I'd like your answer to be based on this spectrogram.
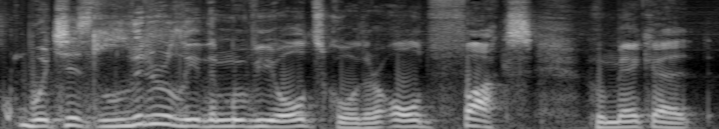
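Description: Dark-voiced man, profane casual banter. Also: on the high side, fairly quick. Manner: profane, laughing, acts out quotes. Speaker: podcast co-host. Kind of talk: casual chat.

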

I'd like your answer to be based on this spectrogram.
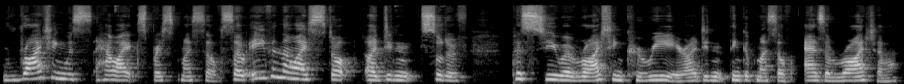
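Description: A woman's voice: medium pitch, moderate pace, a bit bright. A middle-aged woman author, a guest in an interview, talking reflectively and self-deprecatingly about her writing, with frequent restarts.

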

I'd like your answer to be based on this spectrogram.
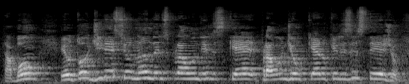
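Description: A parenting educator with a Brazilian Portuguese accent gives a live parenting lesson, answering viewer questions, explaining step by step, checking in often and acting out the voices of parents and children. His voice is very high-pitched and fast, with a roomy sound.

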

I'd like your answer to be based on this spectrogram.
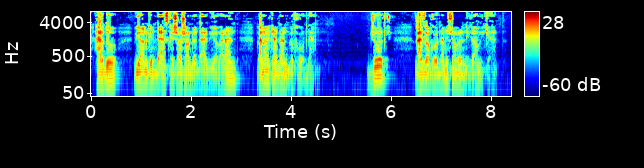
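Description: Low raspy guy narrating a story, steady and dramatic. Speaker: audiobook narrator. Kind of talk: scripted narration.

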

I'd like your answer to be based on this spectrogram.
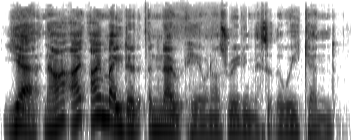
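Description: Reading quotes and telling stories in a reflective, casual podcast chat, this co-host laughs easily. He's very animated and quick, with a warm, husky, medium-pitched voice, recorded on a studio mic with a pop filter.

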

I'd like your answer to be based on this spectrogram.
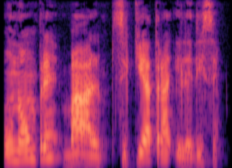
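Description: A man reading short jokes aloud as an unhurried storyteller who briefly voices the punchlines. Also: a little high, animated. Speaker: joke reader.

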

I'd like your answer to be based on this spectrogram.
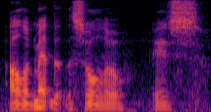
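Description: Man, lowish gravelly voice, blunt dry critic, casual podcast chat, faint room hiss. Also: steady tone, normal speed, a bit bright. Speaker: podcast co-host. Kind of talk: casual music review chat.

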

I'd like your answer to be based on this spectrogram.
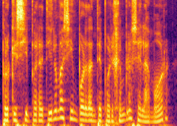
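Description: A man's voice: medium pitch, fast talker, creaky, warm tone, husky. A man hosting a motivational self-help podcast, speaking straight to the listener with many rhetorical questions and repeated words for emphasis. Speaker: podcast host.

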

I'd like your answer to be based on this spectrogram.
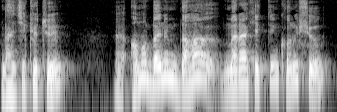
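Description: A young man with a somewhat husky voice and a very expressive, wide-ranging pitch. He co-hosts a podcast in loose, casual chat. He keeps up a stream of sarcastic, joking commentary. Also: moderate pace. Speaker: podcast co-host.

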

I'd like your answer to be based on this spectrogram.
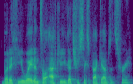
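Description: A man in his thirties, a guest on a podcast, telling his story in a lively way and acting out his own inner dialogue. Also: medium pitch, quick pace. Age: 30s. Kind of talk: casual conversation.

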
